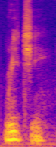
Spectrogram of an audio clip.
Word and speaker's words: Ricci: How do you say her last name? Christina? – Ricci. – Ricci. – R-I-C-C-I.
